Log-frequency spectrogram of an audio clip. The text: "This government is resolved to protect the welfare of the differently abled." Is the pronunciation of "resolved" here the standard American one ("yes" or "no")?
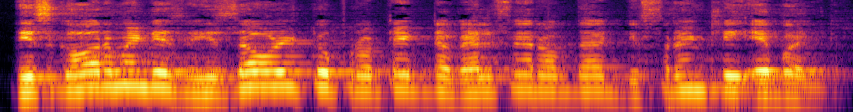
no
